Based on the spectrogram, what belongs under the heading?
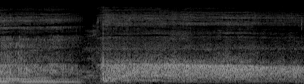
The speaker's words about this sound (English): He snores on his back. He snores on his side. He snores on his tummy. I think I'll try putting his head in a bucket. Oh, heck, if he snores any louder, this caravan will think it's a jumbo jet and try to take off.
